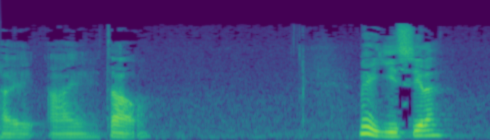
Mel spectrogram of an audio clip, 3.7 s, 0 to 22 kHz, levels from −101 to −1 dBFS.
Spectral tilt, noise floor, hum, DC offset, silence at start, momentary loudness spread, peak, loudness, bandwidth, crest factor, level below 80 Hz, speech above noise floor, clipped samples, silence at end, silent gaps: -4.5 dB/octave; -54 dBFS; none; under 0.1%; 0 s; 10 LU; -6 dBFS; -25 LUFS; 11.5 kHz; 20 dB; -68 dBFS; 29 dB; under 0.1%; 0.3 s; none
